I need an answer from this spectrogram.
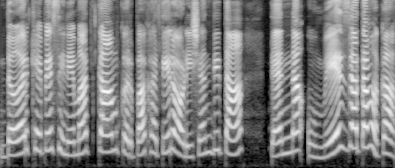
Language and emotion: Goan Konkani, happy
